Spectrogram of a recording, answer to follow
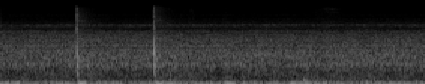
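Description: Two light clicks about a third of a second apart from working the computer, deleting and placing neurons in the program, over a steady low hum.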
